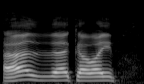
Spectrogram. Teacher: الثاني تسهيل الهمزه الثانيه مع القصر نقرا الذكرين الان لاحظ معي الثانيه تنطق بين الهمز والالف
